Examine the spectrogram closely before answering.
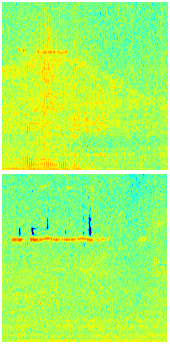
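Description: Diesel engine of a Scania semi-truck pulling a container trailer, driving past. The engine is loudest for the first second and a half, eases off, then builds again from about four seconds in.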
